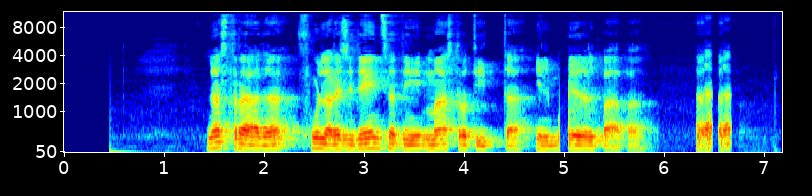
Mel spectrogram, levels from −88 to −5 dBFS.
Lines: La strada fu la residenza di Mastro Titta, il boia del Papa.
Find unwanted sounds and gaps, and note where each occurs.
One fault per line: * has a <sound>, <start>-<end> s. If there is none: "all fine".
* has a dropout, 4.9-5.0 s
* has a laugh, 6.3-6.7 s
